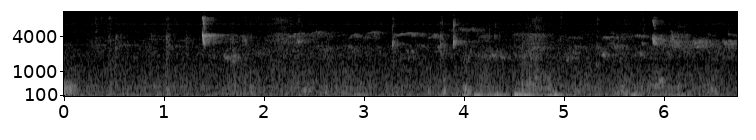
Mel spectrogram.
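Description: Faint forest birdsong: a few short, sharp high chirps every second or two over soft, high warbling, with a faint low rumble around the middle.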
